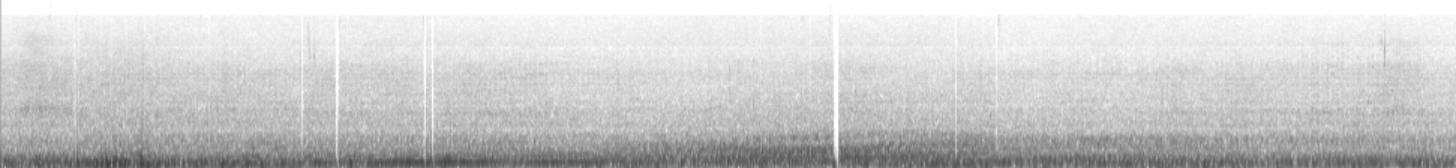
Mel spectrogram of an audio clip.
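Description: A steady low roar of wind buffeting outdoors at a road block near SpaceX Starbase, Boca Chica, Texas, constant and loud, with a deep rumble underneath and no voices.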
